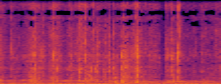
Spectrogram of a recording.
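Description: Crumpled packing paper crinkling and rustling in quick, irregular crackles as it is pulled away by hand to unwrap a glass piece.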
